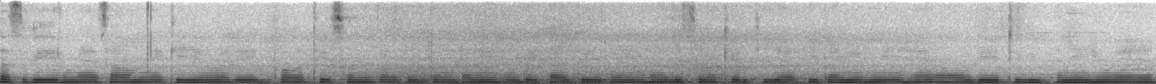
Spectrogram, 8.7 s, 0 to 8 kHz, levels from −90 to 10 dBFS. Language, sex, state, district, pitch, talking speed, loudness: Hindi, female, Maharashtra, Chandrapur, 220 Hz, 195 wpm, -16 LUFS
